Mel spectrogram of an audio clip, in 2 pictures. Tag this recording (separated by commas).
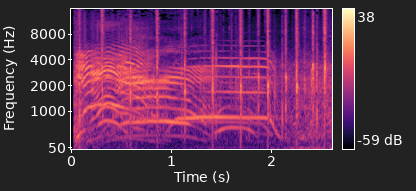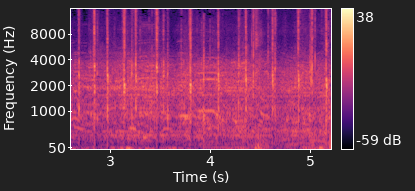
Cheering, Clapping, Human group actions, Hands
